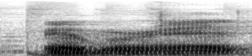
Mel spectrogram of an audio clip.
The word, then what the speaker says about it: Cramorant: Cramorant, is that how? Yeah, that is how you say it. Okay, I wanted to make sure. Cramorant.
